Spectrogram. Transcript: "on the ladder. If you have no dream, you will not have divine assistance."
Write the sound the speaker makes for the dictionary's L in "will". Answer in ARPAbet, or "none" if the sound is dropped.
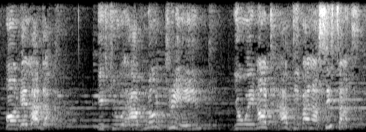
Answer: L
